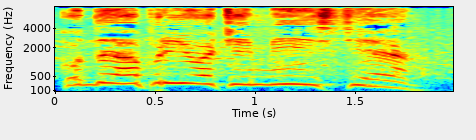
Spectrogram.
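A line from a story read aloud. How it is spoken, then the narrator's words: Displeased boy's yell. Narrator (Russian): недовольно завопил какой-то парнишка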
